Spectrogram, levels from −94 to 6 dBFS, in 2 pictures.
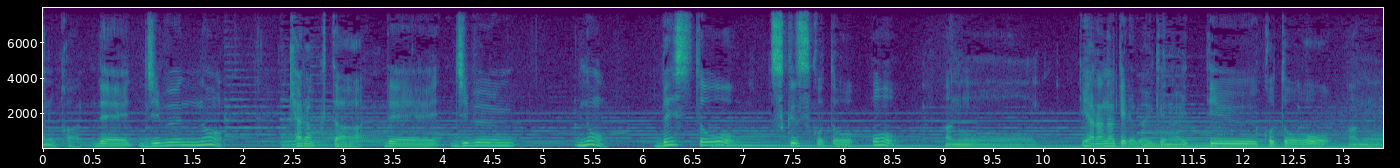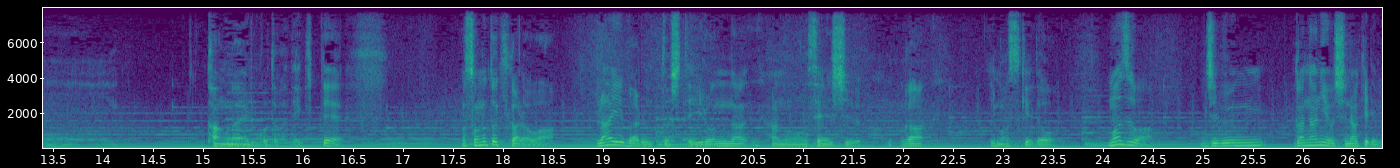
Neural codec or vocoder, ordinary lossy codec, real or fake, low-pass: none; none; real; none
